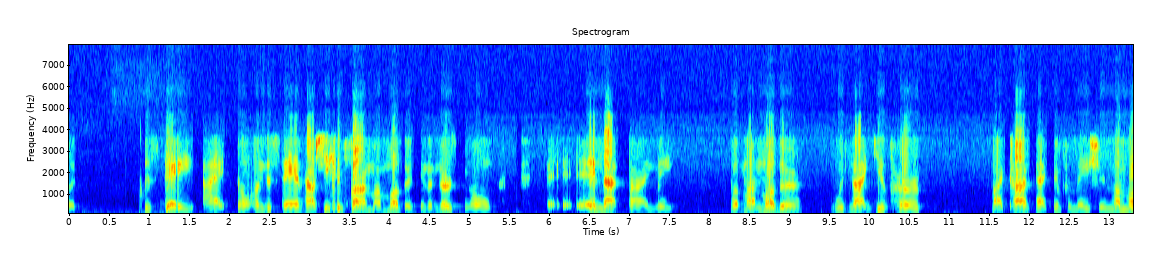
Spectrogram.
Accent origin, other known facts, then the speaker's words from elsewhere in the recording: Newark, New Jersey, United States; also born or lived in Washington, D.C.; So although I was born in Washington, D.C., I grew up and became an adult while I was living in Newark, New Jersey.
